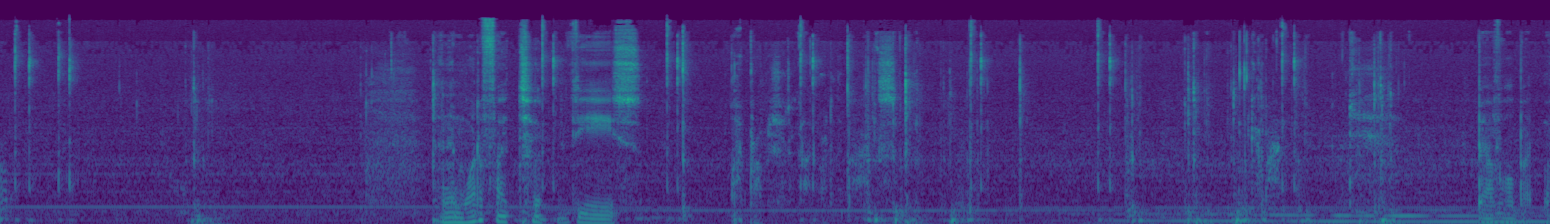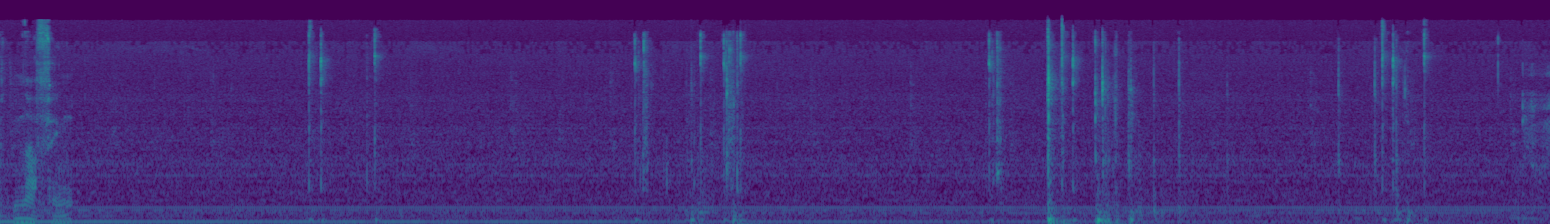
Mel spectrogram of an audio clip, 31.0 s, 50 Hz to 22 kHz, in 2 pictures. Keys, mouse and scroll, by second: 2.0 alt+a, 4.3 2, 5.4 alt+shift+click, 9.1 ctrl+z, 9.7 alt+shift+click, 12.0 ctrl+z, 12.8 alt+shift+click, 13.8 ctrl+b, 22.2 scroll up 2, 22.5 shift+middle click, 22.9 middle click, 26.5 alt+s, 29.7 middle click.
